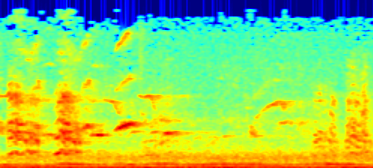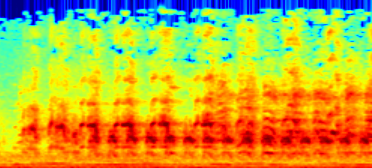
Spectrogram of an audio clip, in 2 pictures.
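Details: Caged Coleiro, the Double-collared Seedeater, singing: a rapid run of bright, high chirped notes repeated about three times a second, preceded by scattered softer twitters, over steady low background hum.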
